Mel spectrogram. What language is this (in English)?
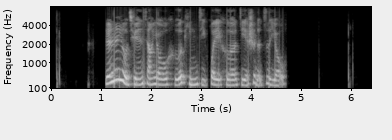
Chinese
